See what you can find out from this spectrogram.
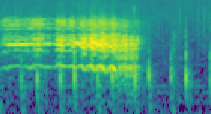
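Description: A horse lets out a loud, quavering whinny lasting under two seconds while it walks slowly toward a small boy, steady hoofbeats clopping along beneath it and continuing in an even rhythm after the neigh fades.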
